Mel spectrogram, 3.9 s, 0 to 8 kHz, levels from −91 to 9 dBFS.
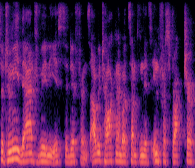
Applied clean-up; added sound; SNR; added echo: none; none; none; none.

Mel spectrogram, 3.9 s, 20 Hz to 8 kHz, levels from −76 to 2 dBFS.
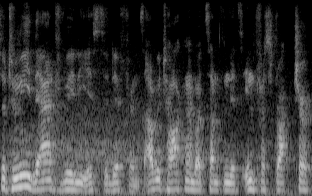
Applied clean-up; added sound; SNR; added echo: none; Crowd; 17 dB; none.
